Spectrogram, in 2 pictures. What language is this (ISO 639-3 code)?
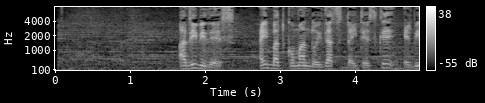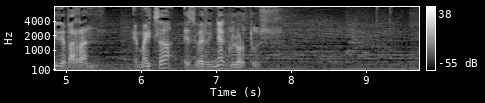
eus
